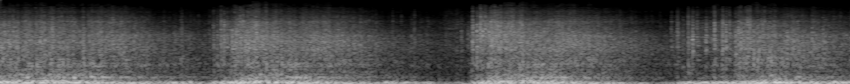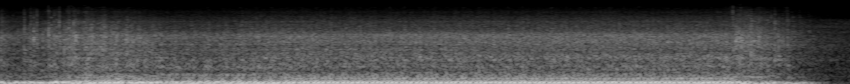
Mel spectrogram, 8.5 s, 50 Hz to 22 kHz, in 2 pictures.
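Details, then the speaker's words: Stock junkyard Chevy 350 small block, about 100,000 miles, pinned crank, new plugs and intake gaskets, with 871 supercharger on run stand: loud lumpy loping V8 idle after blips, gauge showing 20 inHg vacuum instead of boost; runs rough, suspected big vacuum leak or faulty gauge. "It doesn't seem like it's running right, and it's pulling 20 pounds of vacuum on the boost gauge."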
